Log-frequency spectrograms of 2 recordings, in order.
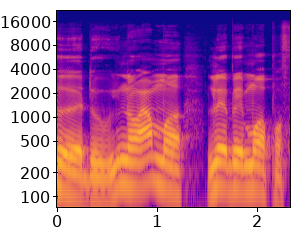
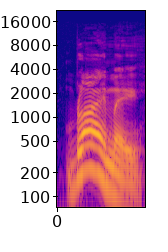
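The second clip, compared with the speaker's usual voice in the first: put-on British accent. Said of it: "I learned that word".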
